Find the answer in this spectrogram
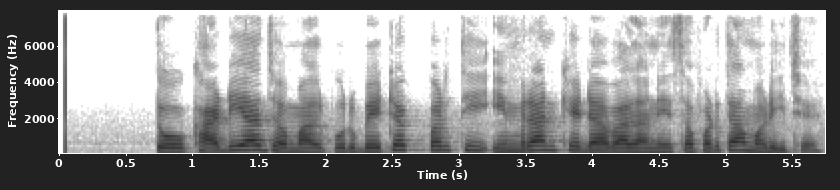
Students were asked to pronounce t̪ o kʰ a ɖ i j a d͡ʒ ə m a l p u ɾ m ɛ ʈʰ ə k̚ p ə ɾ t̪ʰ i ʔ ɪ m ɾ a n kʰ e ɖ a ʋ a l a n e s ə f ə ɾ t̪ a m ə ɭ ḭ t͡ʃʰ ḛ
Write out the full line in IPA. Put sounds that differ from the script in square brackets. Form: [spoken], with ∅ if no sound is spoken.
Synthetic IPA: t̪ o kʰ a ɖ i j a d͡ʒ ə m a l p u ɾ [b] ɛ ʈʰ ə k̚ p ə ɾ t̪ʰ i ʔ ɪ m ɾ a n kʰ e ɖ a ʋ a l a n e s ə f ə [ɭ] t̪ a m ə ɭ ḭ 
